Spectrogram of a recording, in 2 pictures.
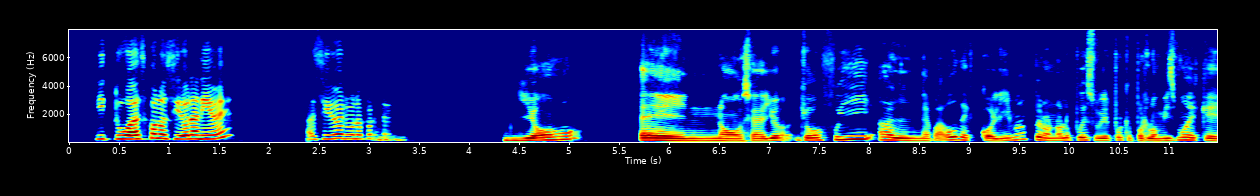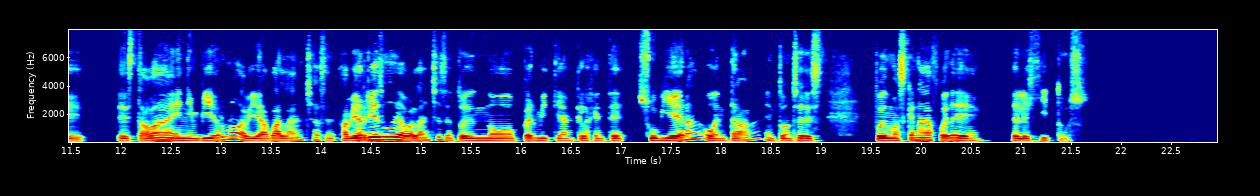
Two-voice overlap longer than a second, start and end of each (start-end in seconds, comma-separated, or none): none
